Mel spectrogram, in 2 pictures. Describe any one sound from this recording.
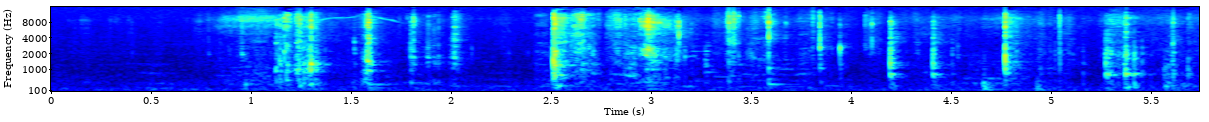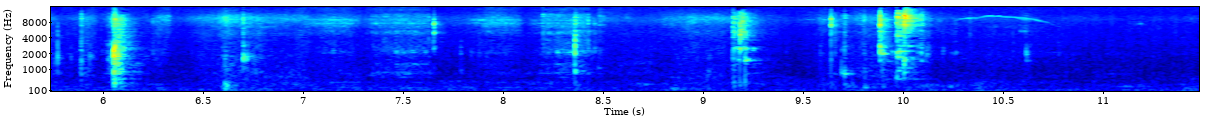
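Plastic and metal parts clatter and knock as a motor housing is taken apart.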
